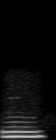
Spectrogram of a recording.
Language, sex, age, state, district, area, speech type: Telugu, female, 18-30, Telangana, Komaram Bheem, urban, conversation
